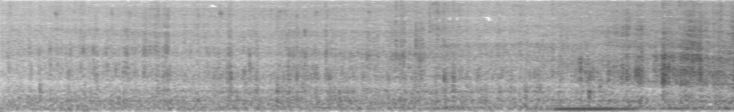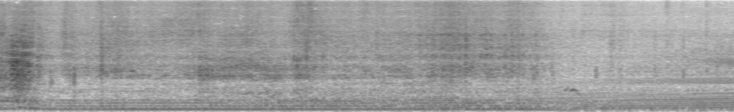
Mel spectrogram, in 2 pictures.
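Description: A car engine working hard as it climbs a steep, rough gravel slope. There is a brief heavy low rumble about six seconds in, then a steady engine note that rises in pitch near the end as the car pulls up the grade.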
